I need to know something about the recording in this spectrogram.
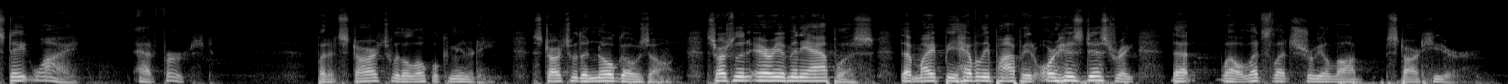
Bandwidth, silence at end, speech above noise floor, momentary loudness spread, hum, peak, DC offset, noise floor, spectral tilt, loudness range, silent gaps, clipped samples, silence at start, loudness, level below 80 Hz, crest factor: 11.5 kHz; 0.55 s; 44 dB; 15 LU; none; 0 dBFS; under 0.1%; -61 dBFS; -8 dB/octave; 9 LU; none; under 0.1%; 0 s; -18 LUFS; -38 dBFS; 18 dB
